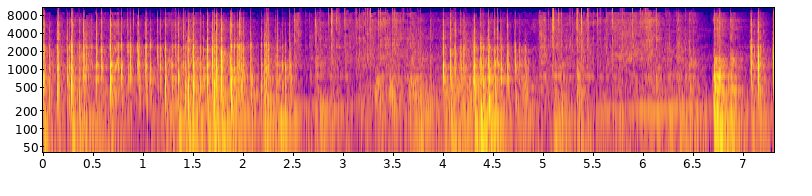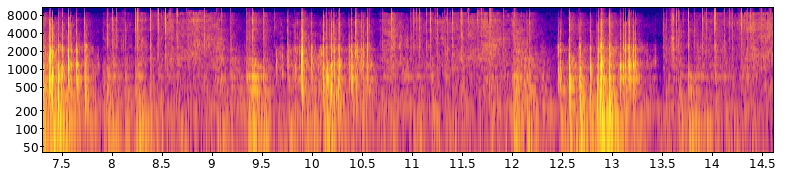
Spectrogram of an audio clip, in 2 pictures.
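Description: Long nails tap rapidly on the top face of a paperboard coconut water carton lying on its side on a table. The result is a stream of dry, clicky taps with almost no ring, swelling into louder, brighter flurries every few seconds over a faint low hum.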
